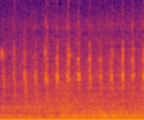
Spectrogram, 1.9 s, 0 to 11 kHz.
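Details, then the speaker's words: 2001 Ford Focus after engine rebuild and fuel pump replacement, idling: quick, even light tapping about seven a second, seemingly from the top of the engine; source unknown. "but dude that tapping sound sounds like it's from the top anyway"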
